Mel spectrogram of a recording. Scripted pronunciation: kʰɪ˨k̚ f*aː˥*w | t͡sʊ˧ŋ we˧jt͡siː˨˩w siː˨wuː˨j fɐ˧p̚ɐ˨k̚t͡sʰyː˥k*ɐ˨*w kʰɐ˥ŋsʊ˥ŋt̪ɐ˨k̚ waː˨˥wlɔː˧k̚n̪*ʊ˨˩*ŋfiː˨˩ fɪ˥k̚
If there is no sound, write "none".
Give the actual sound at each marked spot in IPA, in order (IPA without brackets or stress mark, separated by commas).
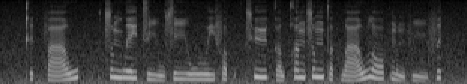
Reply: aː˨˥, ɐ˨, ʊ˨˩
